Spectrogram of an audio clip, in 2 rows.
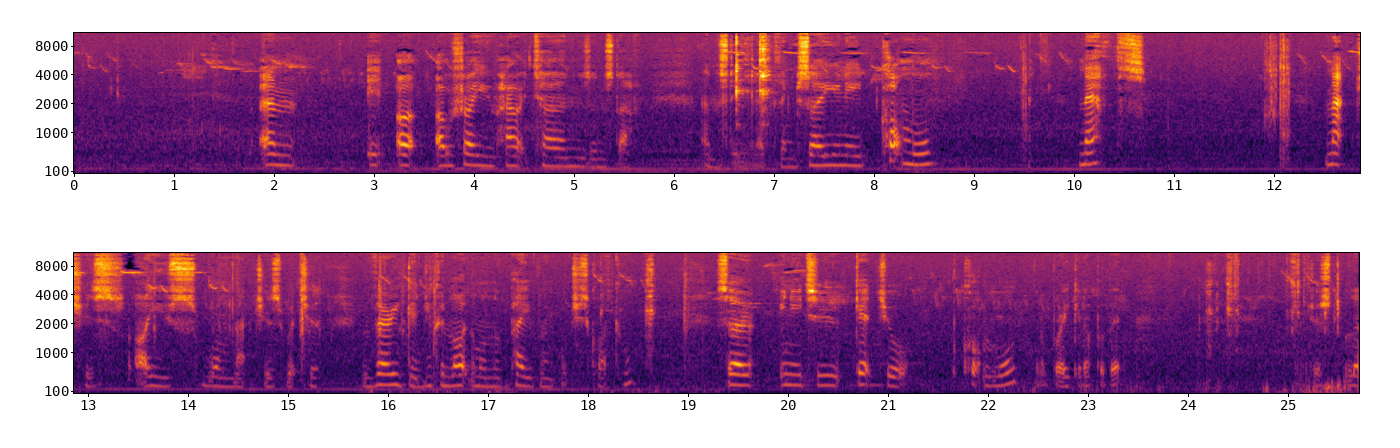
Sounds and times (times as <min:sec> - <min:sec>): Speech: 0:01.9 - 0:02.3, 0:03.0 - 0:05.6, 0:06.3 - 0:08.7, 0:10.1 - 0:10.8, 0:12.5 - 0:18.5, 0:19.3 - 0:23.4, 0:25.1 - 0:25.7.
